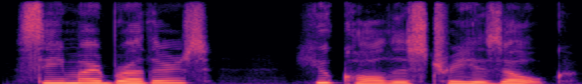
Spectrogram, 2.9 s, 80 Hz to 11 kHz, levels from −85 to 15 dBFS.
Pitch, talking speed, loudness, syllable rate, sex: 240 Hz, 185 wpm, -14 LUFS, 4.2 syllables/s, female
